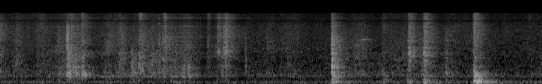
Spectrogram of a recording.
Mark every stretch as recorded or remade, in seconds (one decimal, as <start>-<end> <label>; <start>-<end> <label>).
0.0-0.5 recorded; 0.5-1.0 remade; 1.0-1.6 recorded; 1.6-2.5 remade; 2.5-5.4 recorded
